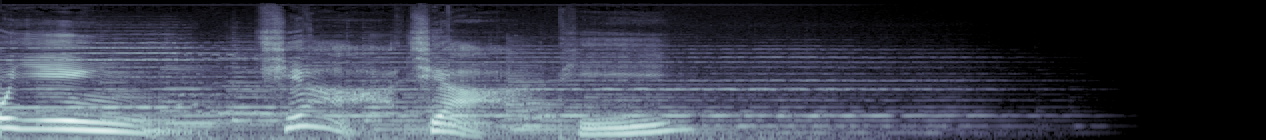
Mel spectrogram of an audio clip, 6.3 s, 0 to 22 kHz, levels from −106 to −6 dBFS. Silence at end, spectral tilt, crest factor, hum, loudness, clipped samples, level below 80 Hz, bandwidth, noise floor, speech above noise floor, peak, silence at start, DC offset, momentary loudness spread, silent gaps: 1.9 s; -5.5 dB/octave; 20 dB; none; -24 LUFS; under 0.1%; -52 dBFS; 15.5 kHz; -76 dBFS; 54 dB; -6 dBFS; 0 s; under 0.1%; 25 LU; none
